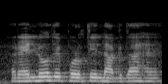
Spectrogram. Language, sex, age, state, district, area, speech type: Punjabi, male, 60+, Punjab, Rupnagar, rural, spontaneous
